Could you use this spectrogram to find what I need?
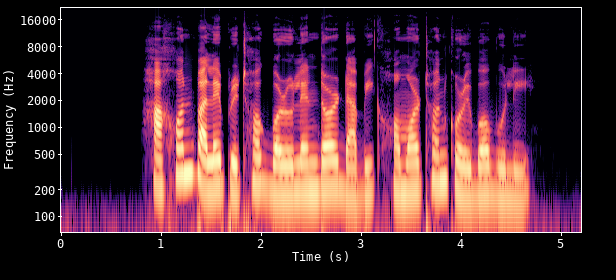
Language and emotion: Assamese, neutral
